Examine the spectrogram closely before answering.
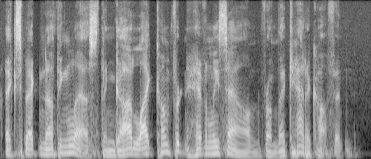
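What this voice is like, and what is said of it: Announcer voice. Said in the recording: “do my announcer voice.”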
